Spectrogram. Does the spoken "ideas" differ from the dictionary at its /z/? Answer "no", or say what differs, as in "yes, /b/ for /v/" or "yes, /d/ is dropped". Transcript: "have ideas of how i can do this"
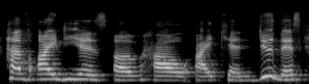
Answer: no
